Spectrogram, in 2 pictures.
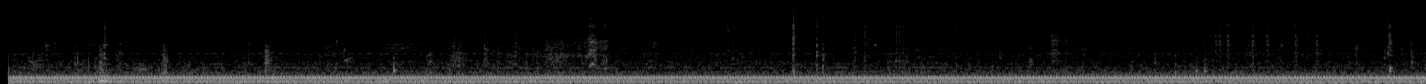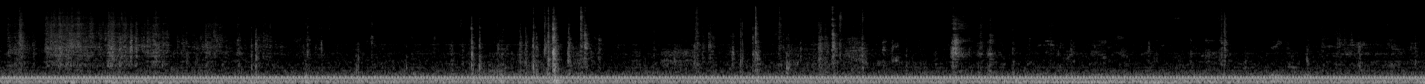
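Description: Steady machine hum with one strong low tone, heard from inside a Saab 340B+ cabin while the near propeller stands still. Scattered small clicks and a brief hiss about halfway through.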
